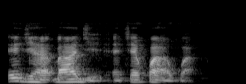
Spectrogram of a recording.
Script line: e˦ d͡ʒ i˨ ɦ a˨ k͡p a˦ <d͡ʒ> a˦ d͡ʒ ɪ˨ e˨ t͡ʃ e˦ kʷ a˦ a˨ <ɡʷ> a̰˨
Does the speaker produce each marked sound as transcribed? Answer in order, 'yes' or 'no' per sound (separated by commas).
no, yes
